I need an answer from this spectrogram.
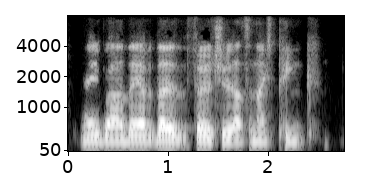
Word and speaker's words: Eibar: How do you pronounce that? Eibar. Eibar.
